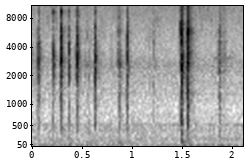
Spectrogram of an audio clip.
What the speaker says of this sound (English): I'm typing it now to you.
